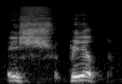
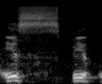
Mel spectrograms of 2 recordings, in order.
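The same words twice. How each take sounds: First: Espeto with the S turned into a slow, louder carioca sh, like eshpeto; Rio-style S. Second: Said in the usual way. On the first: Shown as a demonstration. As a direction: say espeto slowly and loudly, hissing the S as sh. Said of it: "por causa do S". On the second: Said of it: "o S tem uma outra pronúncia".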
